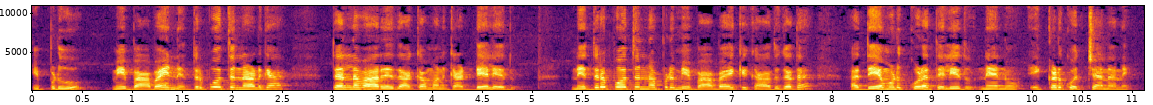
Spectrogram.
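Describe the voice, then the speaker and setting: Woman doing a scheming young woman, coaxing, soft-spoken, indignant, storybook drama. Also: medium pitch, normal speed, close to an everyday voice.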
